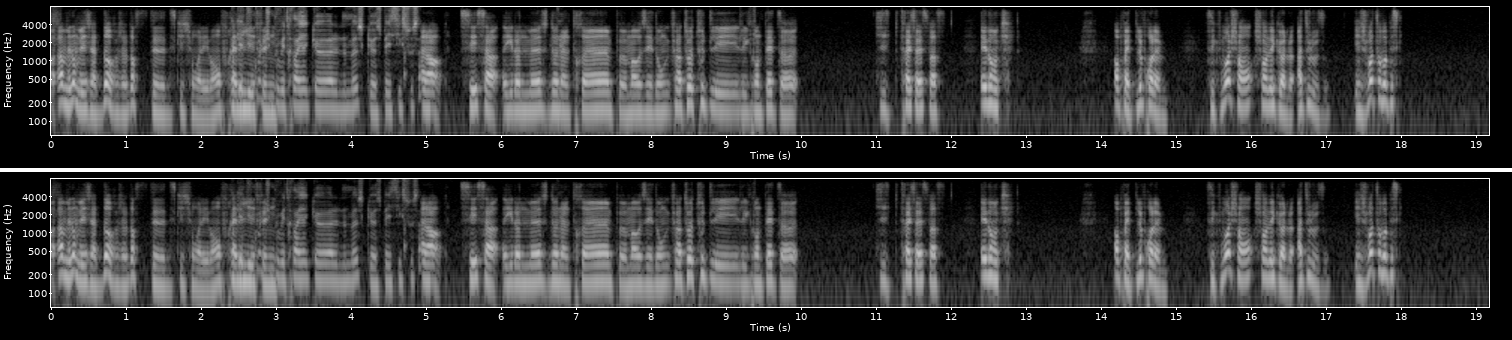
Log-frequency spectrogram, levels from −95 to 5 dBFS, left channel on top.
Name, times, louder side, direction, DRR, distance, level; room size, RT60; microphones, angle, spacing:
voice 1, 0.0-3.0 4.9-5.2 5.5-10.0 11.0-11.9 12.4-12.8 14.2-14.9 15.4-17.0 17.4-18.0, left 1 dB, 25° left, 5.4 m, -30 dB
voice 2, 2.5-5.0 6.8-6.9, left 5 dB, 80° left, 5.4 m, -36 dB
open air
head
